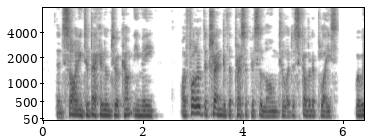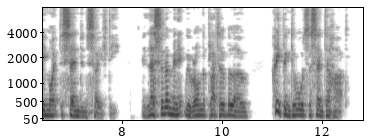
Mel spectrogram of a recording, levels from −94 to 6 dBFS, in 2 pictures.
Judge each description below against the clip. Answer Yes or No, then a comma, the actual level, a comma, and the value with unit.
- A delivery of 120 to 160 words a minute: No, average, 195 wpm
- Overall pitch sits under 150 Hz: Yes, low, 135 Hz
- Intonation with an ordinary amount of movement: No, narrow, 2.1 semitones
